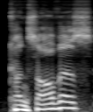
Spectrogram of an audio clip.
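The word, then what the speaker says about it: Goncalves: One of the, and I think it was Gonsalves. Is that how you pronounce the one girl's name?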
